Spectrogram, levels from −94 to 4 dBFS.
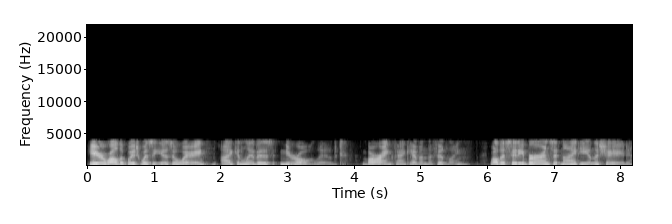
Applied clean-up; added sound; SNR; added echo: none; none; none; none.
